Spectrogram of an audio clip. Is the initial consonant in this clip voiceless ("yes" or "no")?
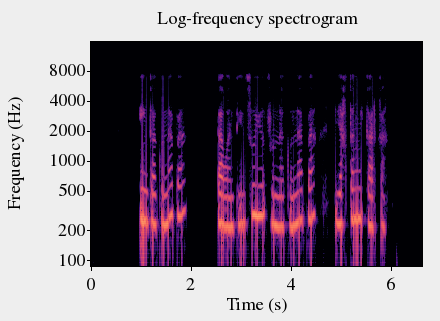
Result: no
